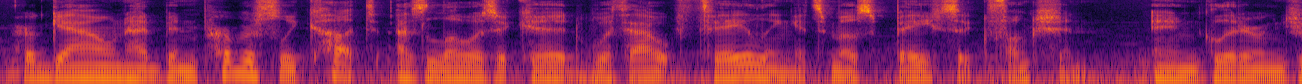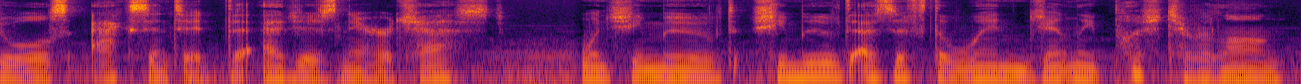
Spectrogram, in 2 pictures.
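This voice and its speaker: Guy reading a fantasy novel dramatically, lowish voice, bit of noise and rumble. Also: normal speed, darkish tone. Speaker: narrator.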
